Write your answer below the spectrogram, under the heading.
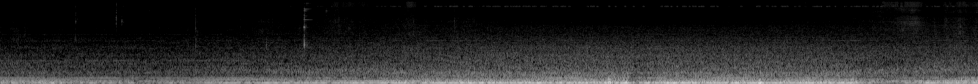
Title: loud buzzing noise from Daikin Erla 11kw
